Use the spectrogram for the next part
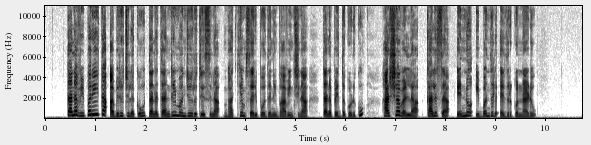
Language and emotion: Telugu, neutral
